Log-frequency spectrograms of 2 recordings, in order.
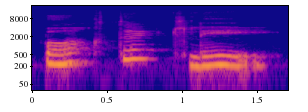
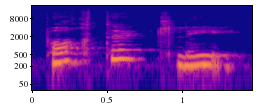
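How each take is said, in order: The two takes are said the same way.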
